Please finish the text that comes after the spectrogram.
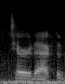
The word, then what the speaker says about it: pterodactyl: to see yourself out why can't you hear pterodactyl go to the bathroom cuz p is silent uhoh um double uh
